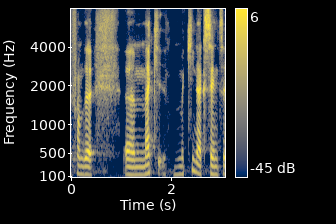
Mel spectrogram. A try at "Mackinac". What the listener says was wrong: And that one, the C is silent. It's a Michigan thing. It's Mackinac.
